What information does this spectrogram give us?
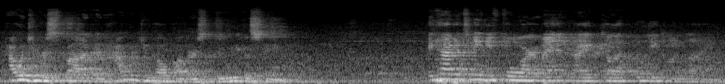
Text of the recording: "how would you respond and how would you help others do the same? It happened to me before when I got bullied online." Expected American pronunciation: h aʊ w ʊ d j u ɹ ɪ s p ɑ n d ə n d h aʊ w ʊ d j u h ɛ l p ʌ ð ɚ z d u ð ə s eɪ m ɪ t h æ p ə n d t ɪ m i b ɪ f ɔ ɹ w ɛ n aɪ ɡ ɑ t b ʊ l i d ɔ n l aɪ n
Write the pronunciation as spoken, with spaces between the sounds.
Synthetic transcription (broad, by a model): h aʊ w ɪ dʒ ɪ ɹ ɪ s p ɑ n d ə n h aʊ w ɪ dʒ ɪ h ɛ l p ʌ ð ɚ z d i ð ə s eɪ m ɪ t h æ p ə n t ɪ m i b ɪ f ɔ ɹ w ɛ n aɪ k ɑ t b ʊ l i ɔ n l aɪ n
